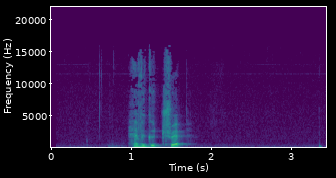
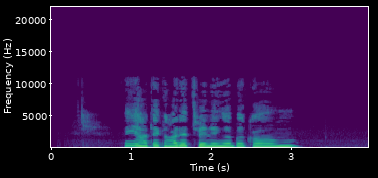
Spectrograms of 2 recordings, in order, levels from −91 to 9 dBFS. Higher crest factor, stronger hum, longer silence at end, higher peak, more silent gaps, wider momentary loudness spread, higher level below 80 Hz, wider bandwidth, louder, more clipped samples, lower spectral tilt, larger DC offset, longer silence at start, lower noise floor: first, 22 dB vs 16 dB; neither; first, 1.8 s vs 0.9 s; second, -14 dBFS vs -10 dBFS; neither; about the same, 9 LU vs 7 LU; second, -90 dBFS vs -80 dBFS; first, 16 kHz vs 10.5 kHz; second, -31 LUFS vs -26 LUFS; neither; second, -4.5 dB/octave vs -6.5 dB/octave; neither; about the same, 1 s vs 0.95 s; second, -72 dBFS vs -76 dBFS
